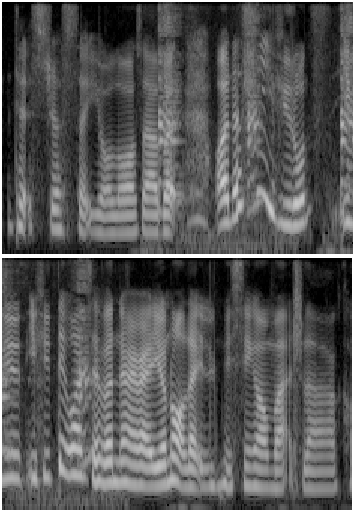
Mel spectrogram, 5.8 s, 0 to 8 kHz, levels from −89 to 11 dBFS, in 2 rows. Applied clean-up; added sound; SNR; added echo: none; Fart; 11 dB; none.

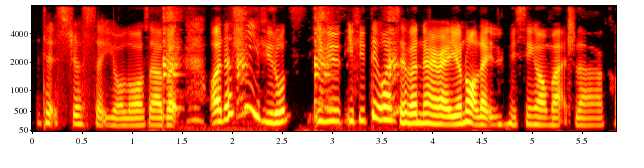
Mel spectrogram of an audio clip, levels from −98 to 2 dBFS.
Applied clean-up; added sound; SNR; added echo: classical method spectral subtraction.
